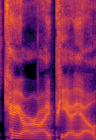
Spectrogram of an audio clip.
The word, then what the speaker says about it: Kripal: the documentary, they interviewed, I don't know if I'm going to pronounce his name right, Jeffrey Kripal, who has written, it's Kripal.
